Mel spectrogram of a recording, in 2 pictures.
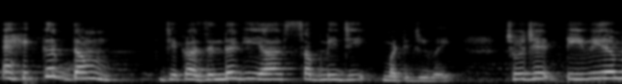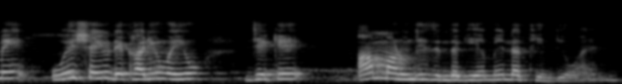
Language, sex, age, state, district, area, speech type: Sindhi, female, 60+, Delhi, South Delhi, urban, spontaneous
